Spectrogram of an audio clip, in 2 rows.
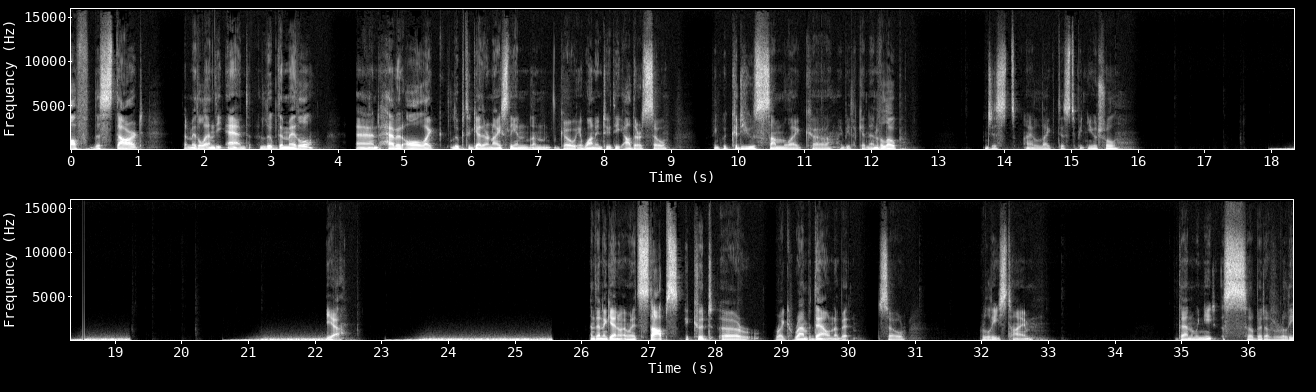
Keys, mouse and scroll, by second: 11.3 click, 12.1 click, 13.4 right click, 13.7-15.4 drag, 15.7-16.8 drag, 16.9 click, 17.5 space, 19.2 space, 19.3 click, 19.9 click, 20.2 space, 22.2 space, 26.3 space, 30.1-31.3 drag, 31.6-33.5 drag, 34.9 click, 36.5 click.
